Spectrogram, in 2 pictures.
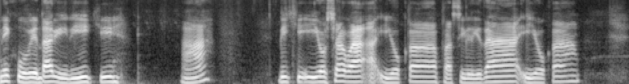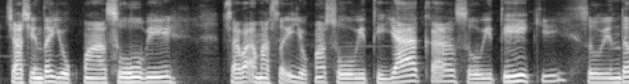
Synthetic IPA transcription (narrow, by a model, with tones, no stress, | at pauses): nĩ˦ku˧βi˧nd̪a˦βi˧βi˧ki˧ | a˧˦ | βi˧ki˧i˧jo˧t͡ʃa˦βa˦ʔa̰˧ʔi˧jo˧ka˦fa˧si˧li˧ða˦i˧jo˧ka˦ | t͡ʃa˧t͡ʃi˧nd̪ɨ˦ju˧k̚ʷã˧su˧βi˧ | t͡ʃa˧βa˦ʔa˧mã˧sɨ̰˧˨ʔi˦ju˧kʷã˦su˧βi˧t̪ʰi˧ja˦kʰa˦su˧βi˧t̪i˦ki˦su˧βi˧nd̪ɨ˦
